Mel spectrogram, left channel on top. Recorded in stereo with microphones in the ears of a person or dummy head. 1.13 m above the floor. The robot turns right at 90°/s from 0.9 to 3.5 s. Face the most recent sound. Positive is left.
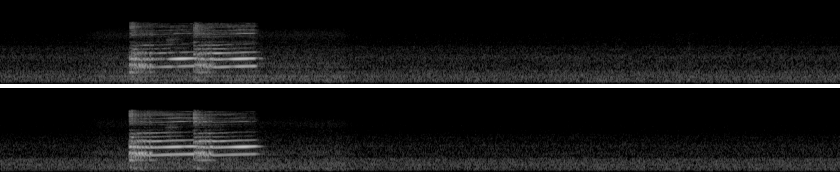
turn(degrees=115)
